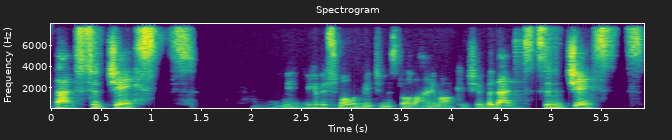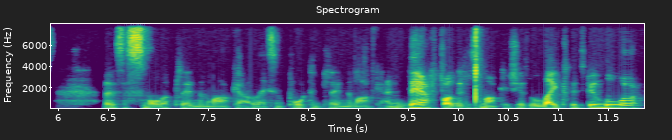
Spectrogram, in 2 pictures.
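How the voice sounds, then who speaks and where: A man's voice: mid-range voice, steady tone, very fast, vocal fry, warm tone, husky. A man with a Scottish accent giving an online lecture on law, hesitant, with many fillers and restarts, heard over a muffled video call.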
